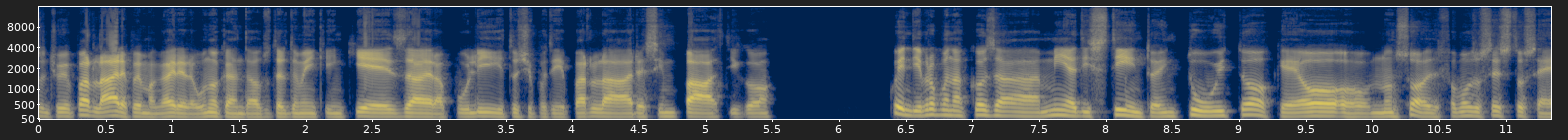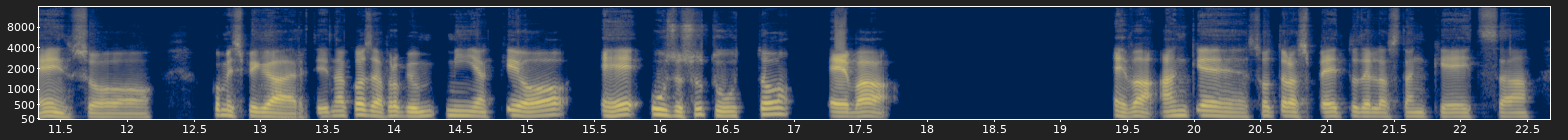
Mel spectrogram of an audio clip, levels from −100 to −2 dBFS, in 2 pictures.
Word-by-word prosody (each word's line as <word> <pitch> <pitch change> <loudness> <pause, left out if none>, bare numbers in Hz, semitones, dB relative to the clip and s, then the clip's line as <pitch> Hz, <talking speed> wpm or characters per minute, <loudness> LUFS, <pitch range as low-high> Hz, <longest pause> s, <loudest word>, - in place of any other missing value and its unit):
non 130 - -8
ci 130 - -10
vuoi 125 -1 -1
parlare, 160 -2 +6
poi 120 - -1
magari 115 +2 +3
era 105 - +1
uno 120 +5 0
che 120 - -2
andava 105 -1 -2
tutte 110 +1 -2
le 110 - -2
domeniche 115 0 -4
in 110 -1 -7
chiesa, 120 -1 +5
era 105 -2 +3
pulito, 120 -1 -3
ci 120 +3 -8
potevi 105 -1 -8
parlare, 115 -2 +1
simpatico. 115 -1 0 0.8
Quindi 150 -3 +3
proprio 170 +1 -1
una 150 -2 0
cosa 140 -6 0
mia 150 +1 +2
d'istinto 135 -1 +1
e 120 - +1
intuito 145 +4 -1
che 120 -1 0
ho, 130 -4 +4
non 120 +1 -3
so, - - 0
il 110 -3 -5
famoso 135 +1 -4
sesto 140 0 -5
senso. 110 -3 -2 0.4
Come 165 -4 -3
spiegarti? 125 -4 0
Una 150 +2 -4
cosa 155 -5 +1
proprio 135 -2 -1
m 145 +2 -7
mia 150 -4 -3
che 160 - +1
ho 150 +6 +1 0.2
e 155 +4 +1
uso 170 -7 +2
su 180 +8 -4
tutto 185 +6 -3 0.2
e 130 -1 +6
va 135 +2 +2 1.7
e - - +1
va 140 0 +1
anche 140 -3 -1
sotto 145 +3 -5
l'aspetto 135 0 -1
della 125 -1 -1
stanchezza, 125 0 -6
130 Hz, 155 wpm, -25 LUFS, 115-145 Hz, 1.7 s, parlare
